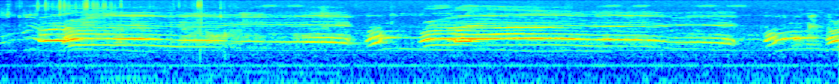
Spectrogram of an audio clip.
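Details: Pet cats fighting, drawn-out wailing howls with rich harmonics, long sustained yowls around two and seven seconds that waver and bend, rising and falling, with a shorter cry near the end; low background hum throughout.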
